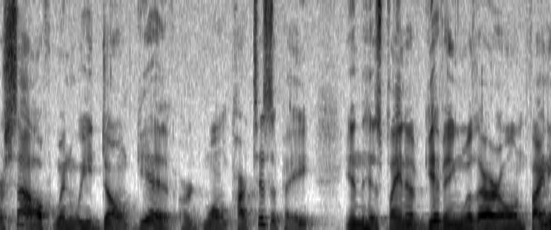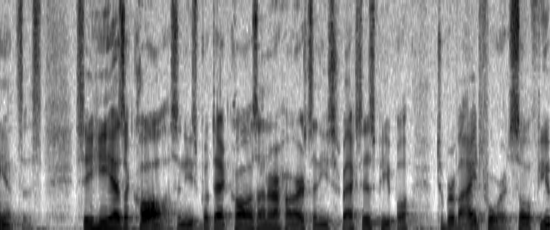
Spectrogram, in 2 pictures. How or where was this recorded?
large echoing room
